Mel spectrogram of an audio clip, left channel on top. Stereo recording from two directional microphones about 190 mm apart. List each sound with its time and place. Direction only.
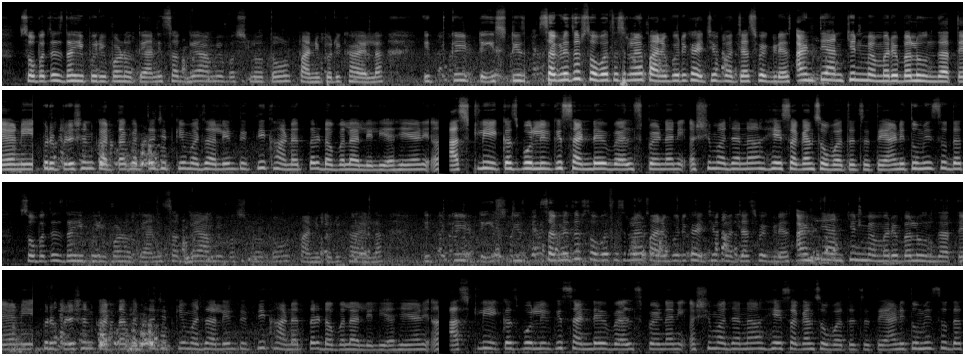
0.3 s a woman's voice: 30° left (ahead or behind)
3.5 s a woman's voice: 35° left (ahead or behind)
14.1 s a woman's voice: 35° left (ahead or behind)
